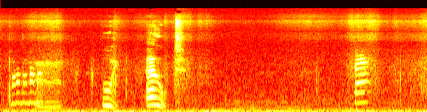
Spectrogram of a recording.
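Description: A cartoon cat's meows voiced by a person: a few short mews, each rising and falling in pitch, with a sharp click between the second and third.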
